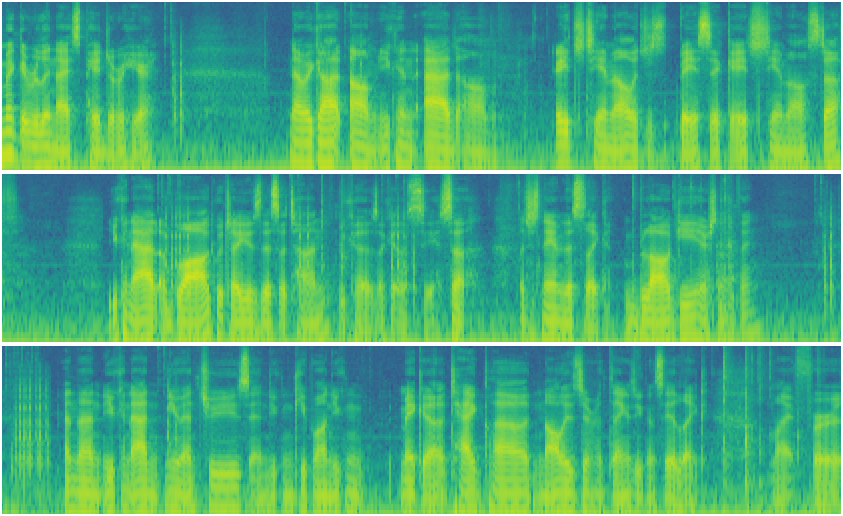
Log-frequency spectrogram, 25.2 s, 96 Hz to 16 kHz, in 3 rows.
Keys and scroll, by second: 13.3-15.9 typing, 23.6-25.1 typing.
